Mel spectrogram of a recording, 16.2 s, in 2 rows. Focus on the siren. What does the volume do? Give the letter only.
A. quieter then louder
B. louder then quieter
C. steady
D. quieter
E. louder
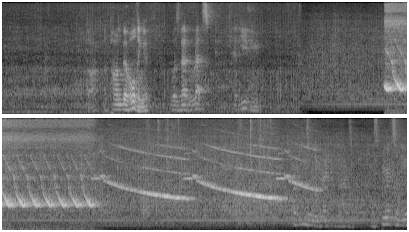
A.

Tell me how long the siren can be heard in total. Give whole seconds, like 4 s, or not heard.
7 s.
